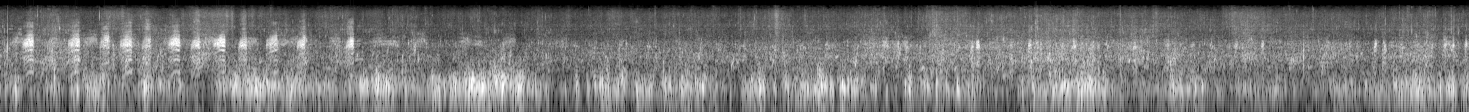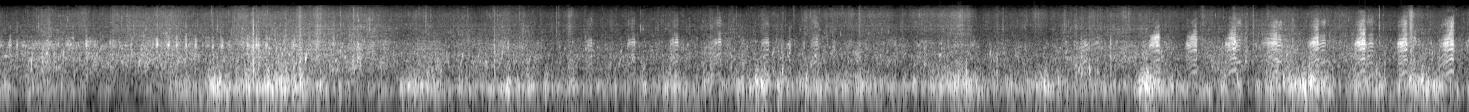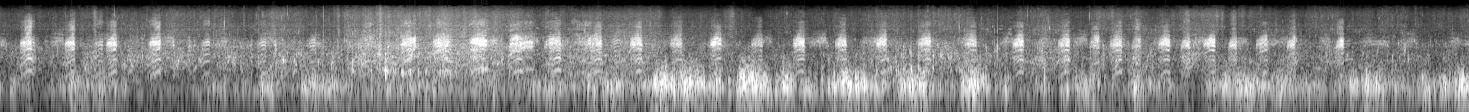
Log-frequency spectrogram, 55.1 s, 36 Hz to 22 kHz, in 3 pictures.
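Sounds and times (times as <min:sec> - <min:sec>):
ducks quacking: 0:00.0 - 0:06.4, 0:17.1 - 0:19.7, 0:20.3 - 0:22.2, 0:32.7 - 0:55.0.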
